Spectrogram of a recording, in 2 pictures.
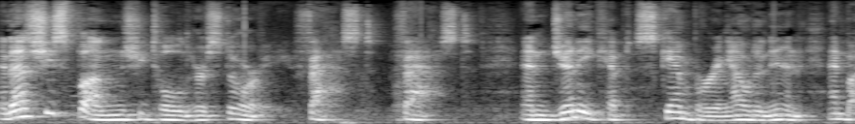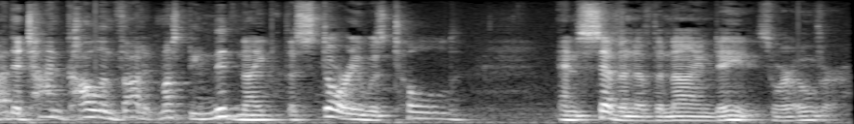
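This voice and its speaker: A man narrates an old fairy tale in a mid-range voice. His reading is expressive and deliberate, with a dramatic storyteller's phrasing. The sound is roomy, with plenty of echo around the voice. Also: medium pitch.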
